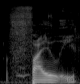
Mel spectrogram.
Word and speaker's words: Philae: Okay, the reason he's having so much trouble is because you look at the word, it does not look like it would be pronounced Philae. There's an A in the last syllable.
